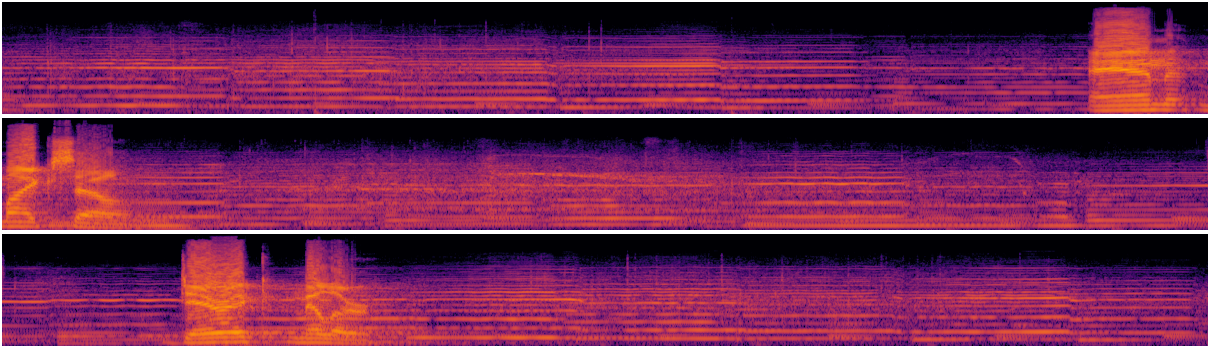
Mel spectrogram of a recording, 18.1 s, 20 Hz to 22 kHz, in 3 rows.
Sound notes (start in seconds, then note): 0.1 audience applauses; 7.1 audience cheers and applauses; 14.4 audience applauses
